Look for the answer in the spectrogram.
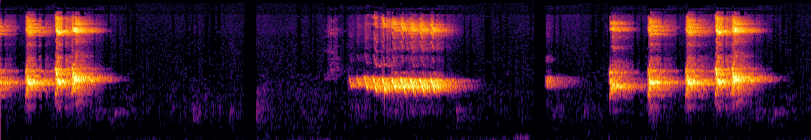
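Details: Yellow-vented bulbul song used as a training recording for captive birds: bubbly chirping phrases, a burst of three notes, a longer warbled phrase near four seconds, then a quick series of chattering notes after a short pause.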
